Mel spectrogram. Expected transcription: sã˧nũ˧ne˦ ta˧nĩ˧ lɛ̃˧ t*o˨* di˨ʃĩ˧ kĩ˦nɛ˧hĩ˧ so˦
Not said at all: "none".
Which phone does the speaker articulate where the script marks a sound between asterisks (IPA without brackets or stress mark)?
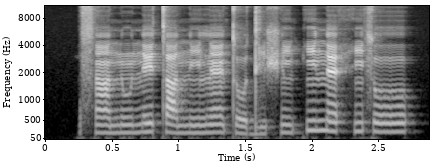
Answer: o˨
